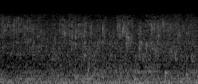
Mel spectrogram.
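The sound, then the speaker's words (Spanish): Hands being washed under running water in a hospital, a steady, faint hiss of flowing water that continues unbroken with no voices. “se lava las manos”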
